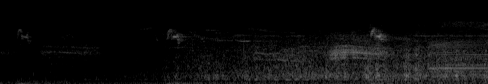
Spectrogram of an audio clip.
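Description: British Railways 7F steam locomotive 53808 approaching from the north past the signal at Cole on the Somerset & Dorset line, a rumble that swells steadily louder while crows caw nearby.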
